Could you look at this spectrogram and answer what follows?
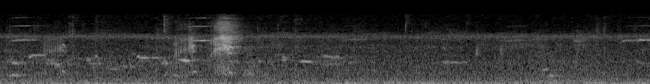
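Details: A White cockatoo (Cacatua alba) gives a single harsh, raspy screech lasting about half a second, over a steady hiss of outdoor background noise.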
